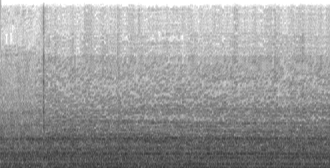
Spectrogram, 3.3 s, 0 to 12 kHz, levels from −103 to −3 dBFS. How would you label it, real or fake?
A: real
